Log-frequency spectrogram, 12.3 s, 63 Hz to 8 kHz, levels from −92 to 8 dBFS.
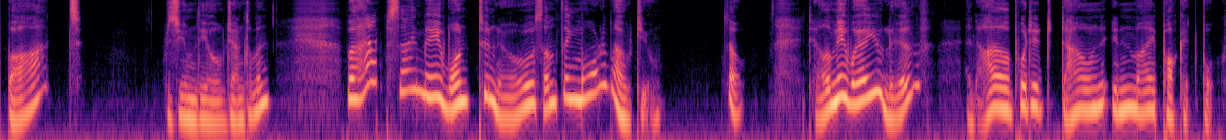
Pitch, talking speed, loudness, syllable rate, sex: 210 Hz, 145 wpm, -17 LUFS, 4.6 syllables/s, female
